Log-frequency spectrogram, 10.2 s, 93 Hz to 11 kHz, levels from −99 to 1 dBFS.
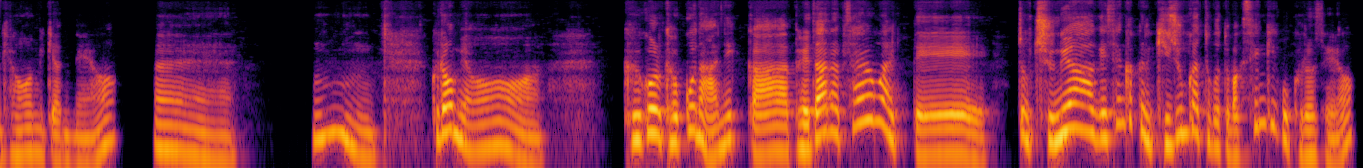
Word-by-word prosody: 경험이겠네요. 130 - -7 0.3
네. 135 -7 -6 0.6
음. 215 - -3 0.4
그러면 165 - 0 0.6
그걸 225 +4 +5
겪고 200 +5 +1
나니까 155 -8 +1
배달 165 +11 +5
앱 250 - -2
사용할 325 - 0
때 140 -4 +2 0.2
좀 225 - 0
중요하게 230 +4 +4
생각하는 285 - -3
기준 190 +7 -1
같은 250 -4 -2
것도 165 -5 -5
막 135 - -1
생기고 315 -8 -5
그러세요? 135 -5 -5
175 Hz, 280 characters per minute, -21 LUFS, -, 0.6 s, 그걸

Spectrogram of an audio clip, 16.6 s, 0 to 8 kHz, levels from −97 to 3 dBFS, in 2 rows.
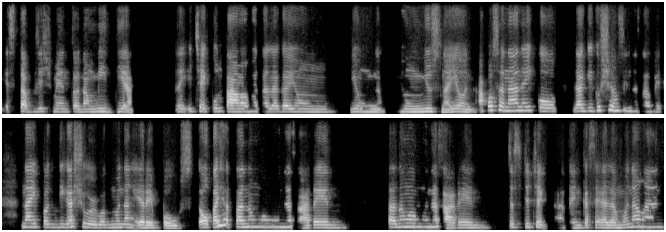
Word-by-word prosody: establishment 205 -2 -3
'to 200 - +1
ng 195 0 -3
media. 200 -1 -1 0.6
Eh, 210 -2 -4
i-check 210 0 -3
kung 225 0 -5
tama 205 -2 +7
ba 205 - -9
talaga 200 0 +1
yung 195 -2 -4 0.2
yung 205 0 -3 0.5
yung 195 0 +1
news 215 +1 +1
na 180 0 0
yun. 195 -5 0
Ako 290 - +4
sa 295 -1 +2
nanay 270 +1 +3
ko, 230 -1 +1 0.2
lagi 235 +1 +1
ko 280 - +1
siyang 285 -2 +2
sinasabi, 220 -6 -7 0.3
"Nay, 250 0 +2
'pag 225 -1 -3
'di 225 +1 -8
ka 240 - +4
sure, 240 -5 -1
wag 205 +1 -2
mo 220 - -3
ng 220 -1 -2
ire-repost 185 -3 +2
o 230 - +9
kaya 345 +10 +7
tanong 245 0 +3
mo 250 - -4 0.2
muna 235 0 +1
sa'kin, 200 +2 +1 0.6
tanong 240 +2 +2
mo 260 - +3
muna 250 0 -1
sa'kin 195 0 0 0.2
tas 230 0 -5
che-check 235 0 -1
natin." 195 - -9
Kasi 195 +2 -2
alam 190 -1 +2
mo 205 - -4
naman, 235 -1 -1
210 Hz, 180 wpm, -22 LUFS, 195-240 Hz, 0.6 s, o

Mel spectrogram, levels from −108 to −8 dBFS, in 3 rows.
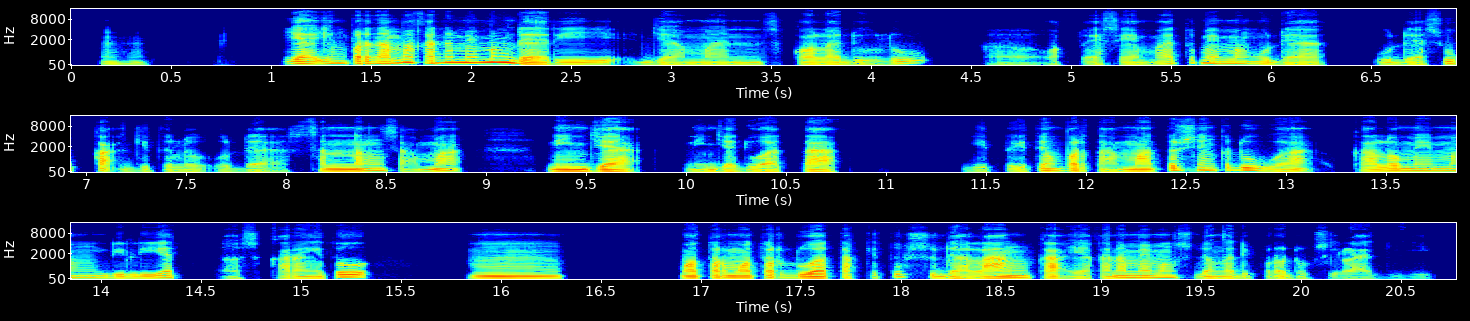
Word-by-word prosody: Mhm. 105 -2 -12 0.7
Ya, 130 0 +5
yang 135 +6 0
pertama 140 +8 +5
karena 175 +6 +3
memang 190 +1 +8
dari 95 - +1
jaman 90 0 -8
sekolah 90 0 -4
dulu, 110 - -7 0.4
eee, 85 +1 -17
waktu - - -16
SMA 95 +4 -7
itu 170 - -12
memang 135 -3 -1
udah, 90 -4 -5 0.3
udah 90 -2 -6
suka, 120 +5 -2
gitu 95 -2 -14
lo, 85 +1 -9
udah 85 -2 -9
seneng 110 +4 +1
sama 95 +6 -3 0.5
Ninja, 95 -1 +5 0.3
Ninja 90 -1 -5
2 85 -1 -2
tak, - - +1 0.6
gitu. 80 +1 -14
Itu 85 +2 -8
yang 115 - 0
pertama. 100 -2 +1
Terus 145 +7 -1
yang 145 - -4
ke-2, 115 - 0 0.2
kalau 105 +2 0
memang 125 +1 -3
dilihat, 110 +4 -1 0.2
eee, - - -15
sekarang 90 +1 -5
itu, 155 +7 +6 0.6
mmm, 105 0 +4 0.6
motor-motor 110 +1 +3
2 105 -2 +8
tak - - -4
itu 165 - -6
sudah 95 - -3
langka 100 +3 +3
ya, 90 -1 -6
karena 105 +5 0
memang 125 +3 +1
sudah 95 -6 -4
nggak 85 0 -4
diproduksi - - -9
lagi. 80 0 -12
105 Hz, 155 wpm, -36 LUFS, 90-120 Hz, 0.7 s, memang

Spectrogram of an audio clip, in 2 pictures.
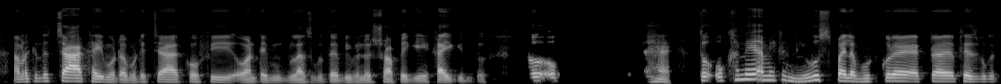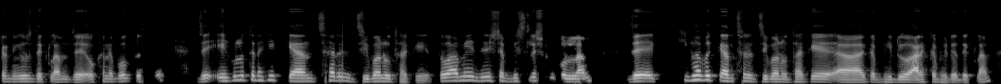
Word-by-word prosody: আমরা 125 +2 -1
কিন্তু 150 +1 -5
চা 155 - +9 0.2
খাই 135 -3 +2
মোটামুটি। 110 -1 -3
চা, 120 - +3 0.2
কফি, 115 0 -4 0.2
1 110 0 +1
টাইম 105 - -2 0.2
গ্লাসগুলোতে 105 -1 -3
বিভিন্ন 105 0 -5
শপে 105 +1 0
গিয়ে 100 0 -3
খাই 105 - +4
কিন্তু, - - -13 0.5
তো - - -3 1.2
হ্যা, - - 0 0.3
তো 180 - +2 0.2
ওখানে 220 +6 0
আমি 200 - +3
একটা 200 +1 -6
নিউজ 190 +9 +2
পাইলাম 155 -4 +5
হুট 140 0 -4
করে 155 -1 +5 0.2
একটা 135 +2 -1 0.3
ফেসবুকে, 130 0 0
একটা 135 - -5
নিউজ 135 +2 -1
দেখলাম 115 0 -2
যে, 115 - +1
ওখানে 130 +2 -7
বলতেছে, 145 -1 -5 0.4
যে 140 - 0 0.2
এগুলোতে 200 +5 -2
নাকি 205 +2 -3 0.2
ক্যান্সারের 150 +5 +2
জীবাণু 140 +1 +1
থাকে। 95 -2 -7 0.2
তো - - -6
আমি 180 +2 -1
এ 185 - -3
জিনিসটা 180 +1 -2
বিশ্লেষণ 160 +2 -8
করলাম 135 -1 +3 0.5
যে, 145 - +10 0.4
কিভাবে 205 +2 +3
ক্যান্সারের 155 -2 +1
জীবাণু 130 -1 -1
থাকে? 120 +1 -2 0.3
আ - - +5 0.2
একটা 120 +2 -5
ভিডিও, 120 0 -2
আরেকটা 110 +1 0
ভিডিও 110 0 -4
দেখলাম। - - -5
135 Hz, 170 wpm, -25 LUFS, 115-160 Hz, 1.2 s, যে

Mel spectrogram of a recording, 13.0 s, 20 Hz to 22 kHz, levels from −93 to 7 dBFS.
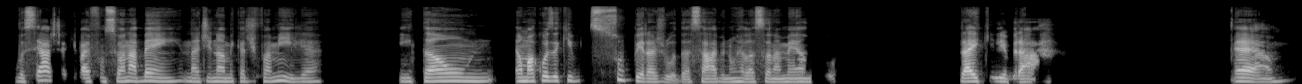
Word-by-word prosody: "você 165 +5 -1
acha 215 -1 +2
que - - -24
vai 160 0 +1
funcionar 170 +1 +1
bem, 175 -1 -1
na 160 -3 -4
dinâmica 165 +1 -3
de 165 +3 -10
família?". 165 -3 -6 0.8
Então, 175 +2 +1 0.2
é 180 - +2
uma 180 0 +6
coisa 195 -2 +1
que 190 -1 -7
super 215 -9 0
ajuda, 135 -3 -5
sabe, 145 +1 +1
em 145 - -6
um - - -4
relacionamento 150 0 -2 1.5
para 165 +1 +9
equilibrar. 165 -2 +1 2.0
É. 160 0 +3
165 Hz, 110 wpm, -24 LUFS, 155-180 Hz, 2.0 s, para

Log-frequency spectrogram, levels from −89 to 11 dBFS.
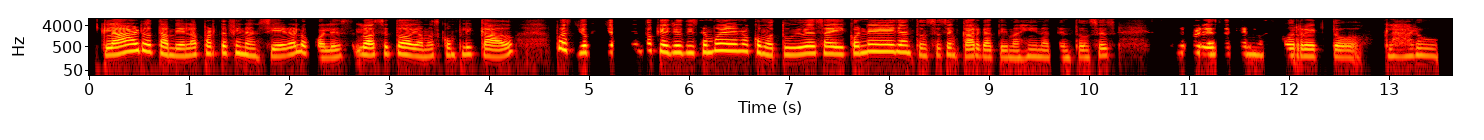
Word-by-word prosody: Claro, 310 +8 +5
también 225 -7 +1
la 230 - 0
parte 260 +2 -3
financiera, 215 - -1
lo 290 -1 -1
cual 175 -8 -4
es 190 +2 -6
lo 235 - +4
hace 230 +3 +2
todavía 230 -5 +3
más 200 +2 -9
complicado. 225 - -2 0.4
Pues, 390 -6 +3
yo 285 - +3 0.2
yo 295 - 0 0.2
siento 330 +1 -7
que 320 -2 +6
ellos 290 0 +2
dicen: 285 +1 -1
"Bueno, 335 -1 +4
como 245 -7 +1
tú 230 +1 -5
vives 260 +3 +2
ahí 250 -1 +3
con 265 +4 -1
ella, 315 -1 +4
entonces 220 -5 -9
encárgate". 200 -5 -2
Imagínate. 175 +1 -11
Entonces, 180 +4 -8 0.6
me 280 0 -13
parece 240 -3 -1
que 255 - -9
no 235 -2 -8
es - - -41
correcto. 195 -4 -2 0.2
Claro. 205 +1 -10
235 Hz, 165 wpm, -22 LUFS, 200-280 Hz, 0.6 s, que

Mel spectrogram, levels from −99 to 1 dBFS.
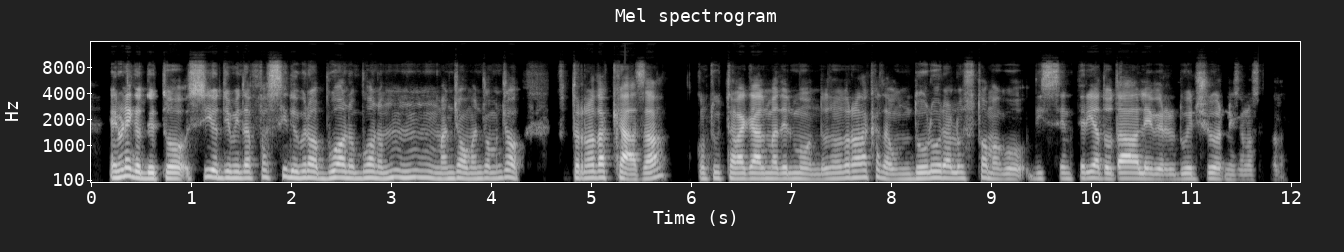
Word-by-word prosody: E 165 - -1
non 175 +5 +5
è - - +9
che 170 - +4
ho - - +6
detto: 150 0 +3
"Sì, 190 +7 +2
oddio, 165 -1 +2
mi 160 - +1
dà 160 0 +1
fastidio, 175 +1 0
però 165 -1 +2
buono, 160 +1 +2
buono, 155 -1 0
mh, 160 - -1
mh, 175 -1 -2
mh, - - -5
mangiavo, 150 +2 -1
mangiavo, 145 +2 -3
mangiavo". 165 +3 -2 0.3
So' - - -21
tornato 160 +1 +1
a 170 - +5
casa, 155 - +3 0.3
con 145 0 -7
tutta 150 0 -3
la 145 0 +4
calma 145 0 +3
del 145 0 -2
mondo, 135 -2 -5
sono 145 +1 -3
tornato 170 +2 +1
a - - -1
casa, 175 -6 -5
un 135 +1 -7
dolore 155 +3 +1
allo 155 0 -1
stomaco, 135 -4 -5
dissenteria 145 +2 -3
totale 145 -1 +2
per 130 -1 -4
2 140 +1 -3
giorni 135 -2 -4
sono 120 0 -12
st 120 - -19
150 Hz, 225 wpm, -21 LUFS, 145-165 Hz, 0.3 s, è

